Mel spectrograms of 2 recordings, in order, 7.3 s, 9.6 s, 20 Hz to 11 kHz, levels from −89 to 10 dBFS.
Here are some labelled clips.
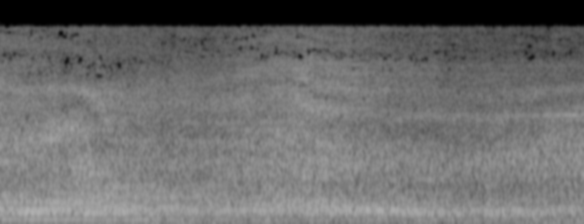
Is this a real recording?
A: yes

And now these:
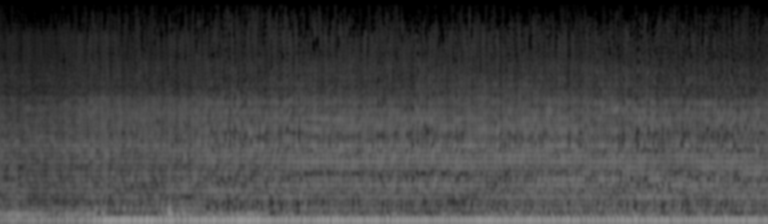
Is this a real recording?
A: no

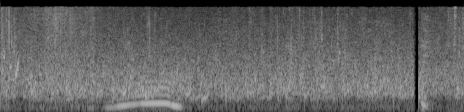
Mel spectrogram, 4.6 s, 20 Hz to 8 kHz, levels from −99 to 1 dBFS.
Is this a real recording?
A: yes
